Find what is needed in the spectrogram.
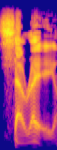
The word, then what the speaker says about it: Sarai: And Abram took Sarai, his wife, and I'm pronouncing that Sarai. I'm going to try to stay consistent with that. It's Sarai in English.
